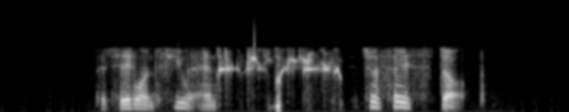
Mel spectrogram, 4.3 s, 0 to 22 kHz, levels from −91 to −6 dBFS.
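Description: At 1.0 s there's a brief jumbled patch lasting until 1.4 s. It's chunks out of order: two 200 ms blocks got swapped, so the one that should have come first turns up a chunk late, after its neighbour. Nothing is actually missing, but the sequence is scrambled, and there are hard joins where the pieces butt up against each other.

Right after that, from about 1.62 s to 2.57 s, the speech turns into garbled, warbly noise that barely tracks what was being said. That's a codec payload misread on the AMR stream. The frames were packed octet-aligned but decoded as bandwidth-efficient, so every field lands in the wrong place and the decoder synthesises nonsense from otherwise valid-looking frames. It clears up once the two ends agree again, just before "just say", and the narrowband phone-line sound comes back.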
